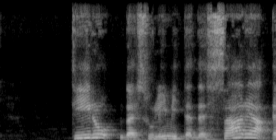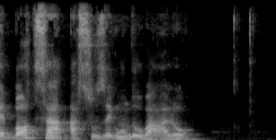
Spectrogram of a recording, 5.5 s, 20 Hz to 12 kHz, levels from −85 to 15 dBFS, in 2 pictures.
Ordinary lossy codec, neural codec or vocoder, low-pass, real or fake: Opus, 24 kbps; none; 10.8 kHz; real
